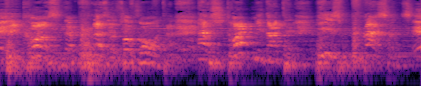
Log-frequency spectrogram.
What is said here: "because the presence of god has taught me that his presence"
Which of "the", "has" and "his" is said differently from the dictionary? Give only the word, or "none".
has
